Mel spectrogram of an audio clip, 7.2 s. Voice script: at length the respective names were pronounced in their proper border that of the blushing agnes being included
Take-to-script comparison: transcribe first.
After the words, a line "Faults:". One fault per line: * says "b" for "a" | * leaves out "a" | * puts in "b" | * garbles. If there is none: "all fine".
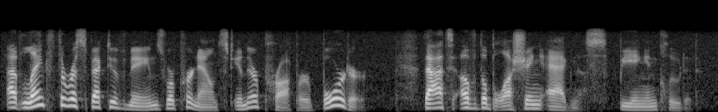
at length the respective names were pronounced in their proper border that of the blushing agnes being included
Faults:
all fine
